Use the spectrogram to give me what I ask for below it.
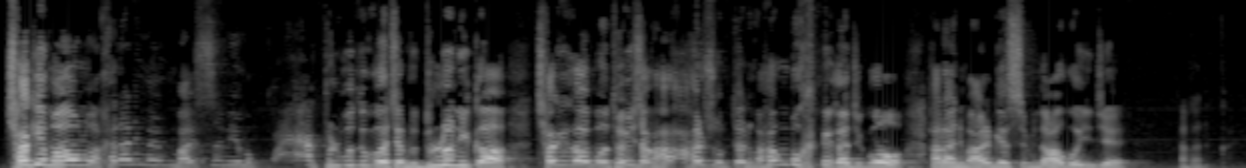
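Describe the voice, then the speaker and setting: A man's voice: very high-pitched, expressive, brisk. A middle-aged man, a pastor, preaching a sermon with emphatic delivery and rhetorical questions to the congregation, sometimes acting out mocking voices. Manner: acts out mocking crowd voices in asides.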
